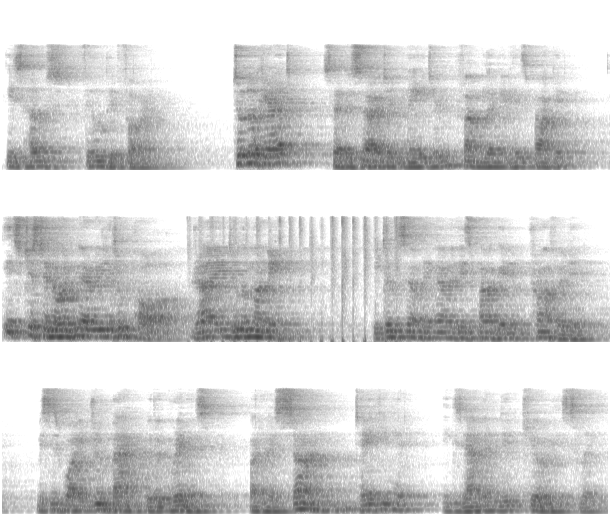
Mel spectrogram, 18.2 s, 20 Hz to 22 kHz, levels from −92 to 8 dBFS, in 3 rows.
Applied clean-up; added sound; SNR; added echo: none; Hands; 18 dB; reverberation time 0.9 s.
